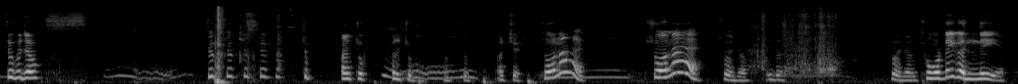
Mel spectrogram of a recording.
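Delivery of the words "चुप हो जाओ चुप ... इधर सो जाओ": repeated hushing. Real, not acted. Mother softly shushing her daughter to stop crying. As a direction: hush her to sleep.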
